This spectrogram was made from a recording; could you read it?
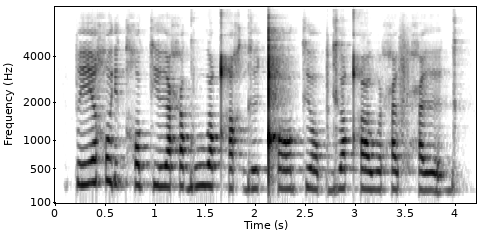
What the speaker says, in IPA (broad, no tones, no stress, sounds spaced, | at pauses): p eː χ u ɾʲ ɐ ɡ χ o kʲ ɘː ħ ɔ ɡ uː qʰ ɐ χ ɡ ɘː ǃʰ ɔː kʲ ɔ p ɡʲ u qʰ uː ħ ɘ f ħ ɘː ɡ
